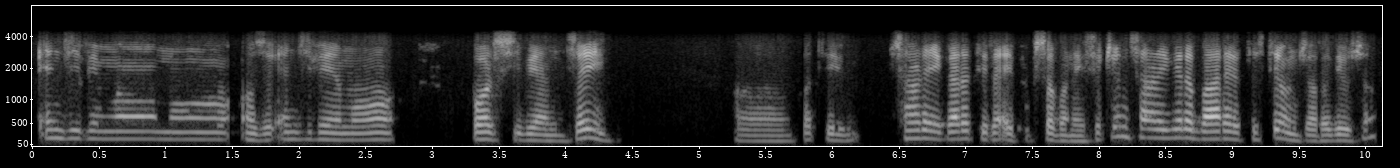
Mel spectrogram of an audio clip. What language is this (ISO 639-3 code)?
nep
